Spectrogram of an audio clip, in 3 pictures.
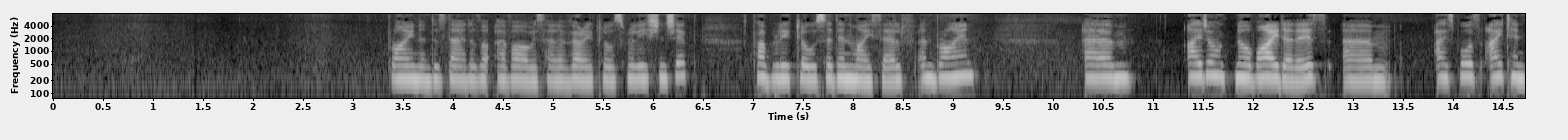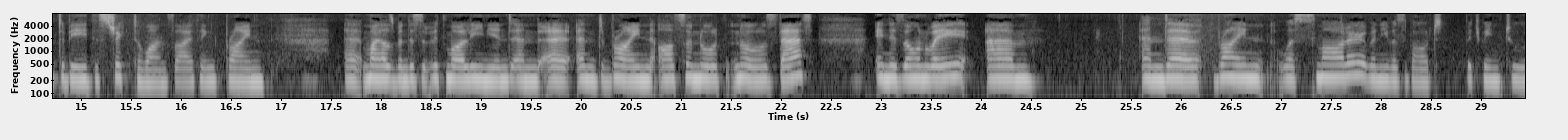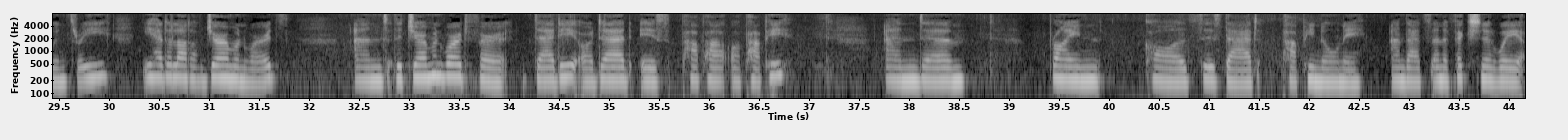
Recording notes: Recorded over five days at Banna Beach in Kerry. A surf camp for autistic children.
